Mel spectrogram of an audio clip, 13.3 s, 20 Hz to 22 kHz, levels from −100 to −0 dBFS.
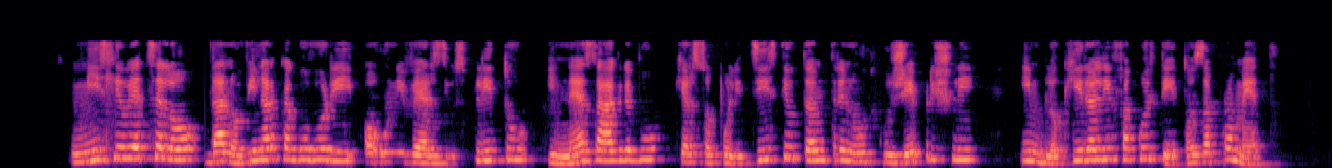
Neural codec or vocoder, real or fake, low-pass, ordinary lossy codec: none; real; none; none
